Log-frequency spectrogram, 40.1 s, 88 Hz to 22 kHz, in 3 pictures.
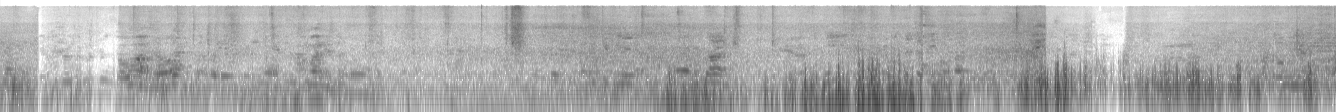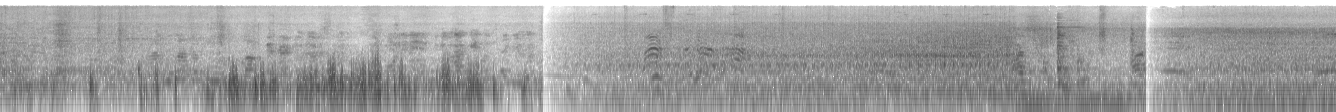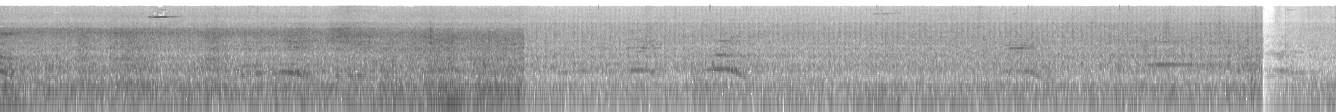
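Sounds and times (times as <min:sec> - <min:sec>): people talking: 0:05.4 - 0:11.1, 0:12.4 - 0:19.2, 0:19.8 - 0:21.0, 0:23.5 - 0:25.3, 0:29.1 - 0:30.6, 0:32.2 - 0:34.2
diesel engine humming: 0:18.9 - 0:40.0.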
